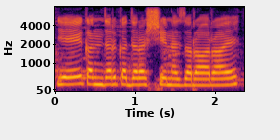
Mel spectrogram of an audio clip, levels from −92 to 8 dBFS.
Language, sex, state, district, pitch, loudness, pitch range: Hindi, male, Uttar Pradesh, Shamli, 240 Hz, -12 LUFS, 225-250 Hz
